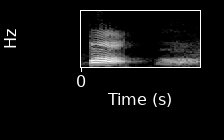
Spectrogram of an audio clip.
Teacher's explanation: And the qaf is in the back. Near that thing people think is called the uvula, and it's not called the tonsils, but people think that's their tonsils in the back.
